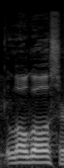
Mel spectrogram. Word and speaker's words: logos: The most common is the word in the Greek, logos or logos, depending on how you want to pronounce it.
